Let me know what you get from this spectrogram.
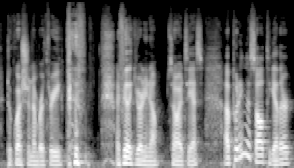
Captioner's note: chuckles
